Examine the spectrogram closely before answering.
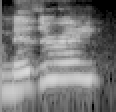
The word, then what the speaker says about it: Missouri: what I do think do they sometimes call it misery Wow yeah it's called Missouri is what they actually call depending on where you put the syllable where ever you put the accent on the syllable the cream is three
